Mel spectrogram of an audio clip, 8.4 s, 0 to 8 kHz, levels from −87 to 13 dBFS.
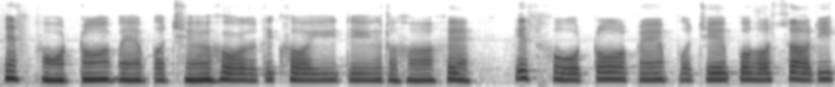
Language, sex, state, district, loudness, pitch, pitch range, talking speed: Hindi, female, Madhya Pradesh, Katni, -15 LUFS, 180 Hz, 175-185 Hz, 110 wpm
